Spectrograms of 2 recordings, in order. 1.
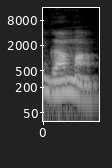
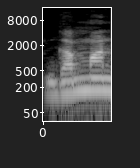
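মাঝের m ধ্বনিটি হ্রস্ব। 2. মাঝের m ধ্বনিটি দীর্ঘ করে উচ্চারণ করা হয়। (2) "গাম্মা নয়"

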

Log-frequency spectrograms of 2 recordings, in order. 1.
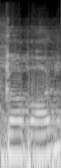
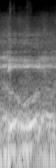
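এটি শান্ত, স্বাভাবিক স্বরে বলা হয়েছে। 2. এটি হাসিতে ফেটে পড়ে বলা হয়েছে। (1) "ন্যাচারালভাবে কবিতা আবৃত্তি করছে" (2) "উনি কথায় কথায় হাসে"

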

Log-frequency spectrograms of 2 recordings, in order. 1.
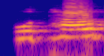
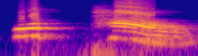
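মাঝের ব্যঞ্জনটি ছোট আর একক। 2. মাঝের ব্যঞ্জনটিতে জোর দেওয়া হয় এবং সেটি দ্বিত্ব।

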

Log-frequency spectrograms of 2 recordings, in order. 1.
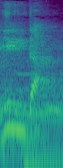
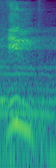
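নামটি শেষ হয় যোগ করা 'a' স্বরধ্বনি দিয়ে। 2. নামটি শেষ হয় ব্যঞ্জন 'd' দিয়ে। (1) "আমাদের দেশের উচ্চারণে বলে হিন্দা" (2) "মূলত হলো হিন্দ, আকারটা নাই"

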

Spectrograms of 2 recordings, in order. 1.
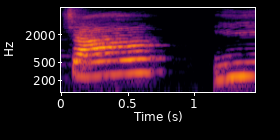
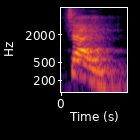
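শেষের ই স্বরধ্বনিটি আলাদাভাবে টানা হয়। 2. শেষের ই স্বরধ্বনিটি ছোট এবং গড়িয়ে ঢুকে যায়। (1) "আমরা চা ই এভাবে কিন্তু উচ্চারণ করতে পারবো না" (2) "কিন্তু ই কে টানা যাবে না।"

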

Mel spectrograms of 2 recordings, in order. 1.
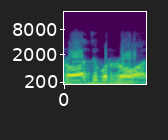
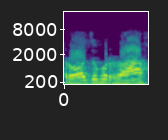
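শেষ স্বরধ্বনিটি ছোট ও দ্রুত। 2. শেষ স্বরধ্বনিটি দীর্ঘ ও টানা। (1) "হরকতের উচ্চারণ অবশ্যই দ্রুত পড়িতে হয়" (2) "র জবর রা হবে না কখনো"

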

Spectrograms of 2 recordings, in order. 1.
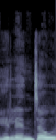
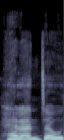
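দ্বিতীয় স্বরধ্বনিটি একটি 'e' ধ্বনি। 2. দ্বিতীয় স্বরধ্বনিটি একটি খোলা 'a' ধ্বনি। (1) "হেলেঞ্চা উচ্চারণ হয়" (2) "ওটাকে কি হেলাঞ্চা উচ্চারণ হয়"

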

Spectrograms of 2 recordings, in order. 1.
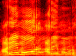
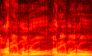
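শব্দটি খালি ব্যঞ্জনে শেষ হয়। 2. শব্দটি যোগ করা o স্বরে শেষ হয়। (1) "মোর থাকলে মোর হবে না" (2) "মোরও হবে"

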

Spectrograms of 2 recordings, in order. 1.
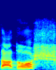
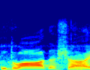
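প্রথম ব্যঞ্জনের পরে কোনো w-গ্লাইড নেই। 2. প্রথম ব্যঞ্জনের পরে একটি w-গ্লাইড আছে। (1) "বাংলায় বললে দ্বাদশ" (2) "সংস্কৃত উচ্চারণ হবে দ্বাদশা"

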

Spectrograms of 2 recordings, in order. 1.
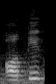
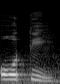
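প্রথম স্বরধ্বনিটি একটি খোলা 'aw' ধ্বনি। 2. প্রথম স্বরধ্বনিটি একটি বদ্ধ 'o' ধ্বনি। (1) "এটাকে তুমি কিন্তু উচ্চারণ অতি করছো না" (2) "তুমি কিন্তু করছো অতি। কাজেই এই অটাকে কিন্তু তোমাকে ও লিখতে"

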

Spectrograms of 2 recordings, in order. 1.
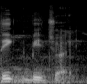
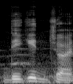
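g এবং b উভয় ধ্বনিরই উচ্চারণ হয়। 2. মাঝখানে কোনো b উচ্চারণ হয় না। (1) "গ এবং ব উভয়ের উচ্চারণ হবে" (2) "দিগির জয় না"

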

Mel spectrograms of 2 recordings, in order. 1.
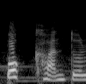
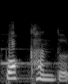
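প্রথম দলে o স্বরধ্বনি আছে। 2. প্রথম দলে a স্বরধ্বনি আছে। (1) "সঠিক হবে পক্ষান্তর বা পক্ষ ... ওকার এই হিসাবেই উচ্চারণ করতে হবে" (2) "আমরা বলে থাকি পক্ষান্তর বা পক্ষ, কিন্তু সেটি সঠিক নয়"

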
